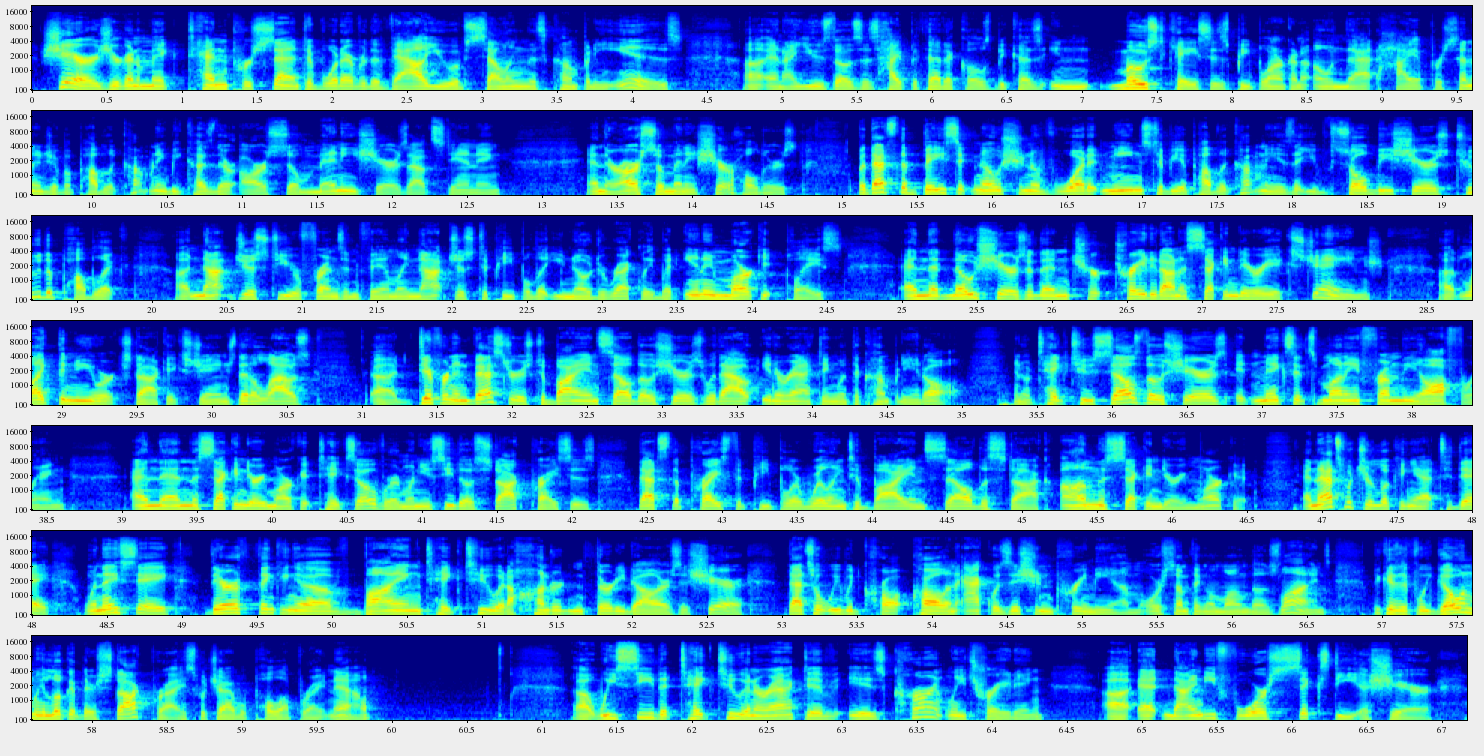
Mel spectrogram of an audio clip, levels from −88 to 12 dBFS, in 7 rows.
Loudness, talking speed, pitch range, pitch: -26 LUFS, 215 wpm, 115-145 Hz, 130 Hz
